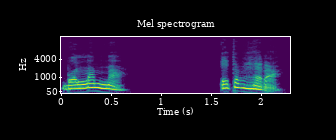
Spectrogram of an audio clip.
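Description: A woman voicing a naive, proud young scholar son in a cartoon, easily exasperated, with a husky, creaky voice. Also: medium pitch, lively intonation, unhurried, darkish tone, dry recording, clean studio sound, full character voice. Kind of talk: cartoon dubbing.

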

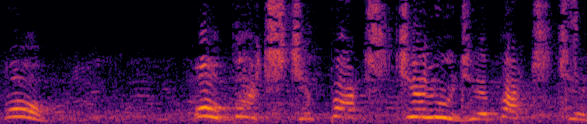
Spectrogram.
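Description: An actress playing an excitable, nosy village gossip in a radio serial, exclaiming and repeating herself in rustic speech. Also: female voice, very high voice, a little slow, very noisy. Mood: excited, scandalized. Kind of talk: Polish radio serial acting. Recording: old radio drama, music and crowd behind.

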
